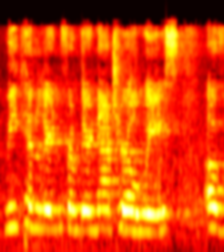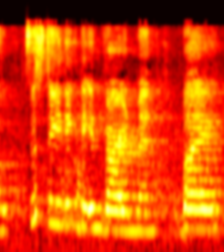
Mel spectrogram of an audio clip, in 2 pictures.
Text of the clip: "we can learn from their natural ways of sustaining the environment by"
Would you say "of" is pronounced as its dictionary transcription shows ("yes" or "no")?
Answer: yes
